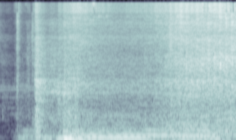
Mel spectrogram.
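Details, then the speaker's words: Chevrolet Agile/Montana-type petrol car cold start: cranks, fires and settles into a cold idle with a faint puffing tick from an exhaust leak, a noise that fades as the engine warms. "Olha o barulhozinho aí, ó. Isso aqui é vazamento no escapamento, tá vendo? Vai aquecendo, esse barulho vai diminuindo."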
